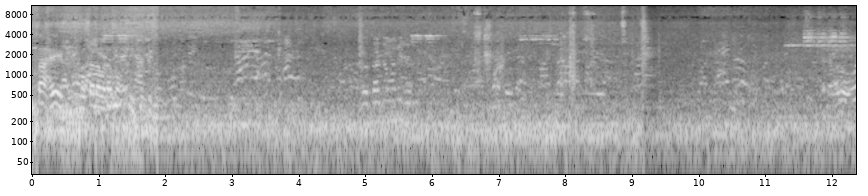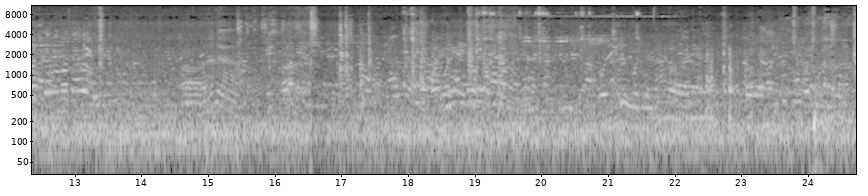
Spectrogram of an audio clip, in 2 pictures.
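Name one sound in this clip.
A metal spatula scrapes and taps on a griddle.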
